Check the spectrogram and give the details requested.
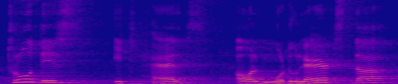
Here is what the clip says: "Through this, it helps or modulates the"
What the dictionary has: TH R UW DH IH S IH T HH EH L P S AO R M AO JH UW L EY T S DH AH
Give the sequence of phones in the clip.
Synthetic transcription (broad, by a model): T R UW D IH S IH T HH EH L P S AO L M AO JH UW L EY T S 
